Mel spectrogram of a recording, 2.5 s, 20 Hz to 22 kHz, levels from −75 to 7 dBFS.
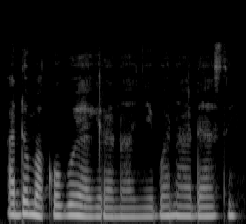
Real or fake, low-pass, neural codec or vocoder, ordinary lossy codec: real; 9.9 kHz; none; none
